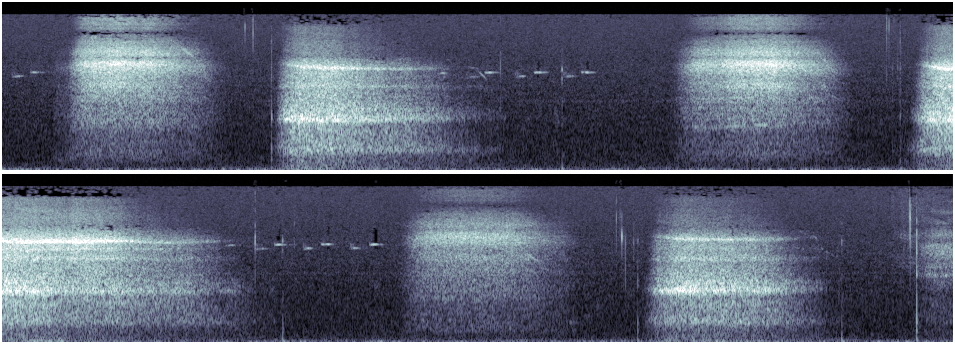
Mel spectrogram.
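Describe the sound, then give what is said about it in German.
Slow, deep breaths drawn in and let out, with six airy breath sounds forming three even in-out cycles over the stretch. The rush of air is moderately loud and rises and falls in a steady rhythm, with no talking. “Atme ein paar Mal tief ein und aus und dann sprich mir nach.”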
